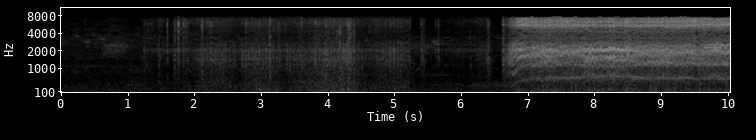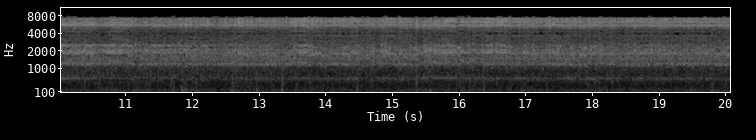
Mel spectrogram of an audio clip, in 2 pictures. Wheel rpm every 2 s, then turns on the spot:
0, 10, 20, 70, 160, 160, 160, 160, 160, 160.
2-6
